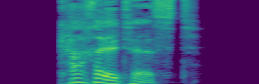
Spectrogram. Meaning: inflection of kacheln: 1. second-person singular preterite 2. second-person singular subjunctive II
- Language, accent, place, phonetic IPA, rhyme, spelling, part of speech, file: German, Germany, Berlin, [ˈkaxl̩təst], -axl̩təst, kacheltest, verb, De-kacheltest.ogg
